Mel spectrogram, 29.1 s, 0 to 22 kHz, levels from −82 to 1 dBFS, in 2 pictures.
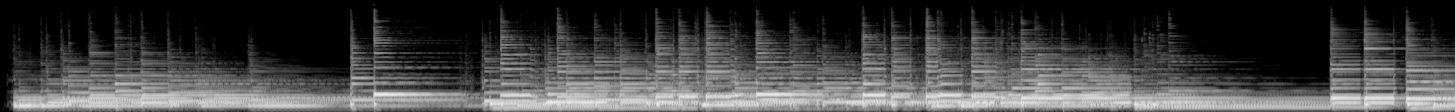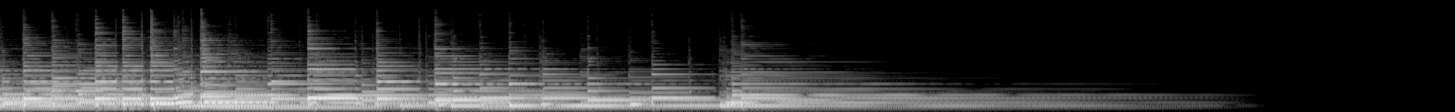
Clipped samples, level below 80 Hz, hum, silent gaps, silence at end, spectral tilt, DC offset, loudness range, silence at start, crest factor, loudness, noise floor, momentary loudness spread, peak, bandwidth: under 0.1%; -56 dBFS; none; none; 4.65 s; -8 dB/octave; under 0.1%; 8 LU; 0.15 s; 14 dB; -15 LUFS; under -90 dBFS; 12 LU; 0 dBFS; 12 kHz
